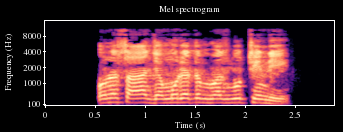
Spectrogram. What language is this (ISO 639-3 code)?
snd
